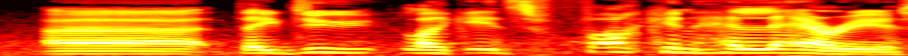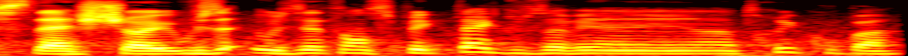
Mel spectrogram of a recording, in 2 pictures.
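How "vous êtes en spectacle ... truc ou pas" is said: very hushed, quiet French, rattled off rapidly. Speaker asks the drumming duo about their show in French, very fast. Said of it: "You speak very fast".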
